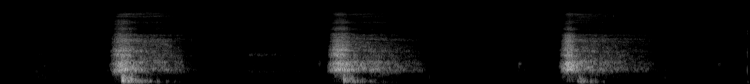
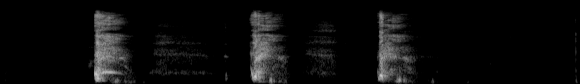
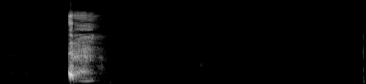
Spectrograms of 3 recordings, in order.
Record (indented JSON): {
  "exhalation_length": "7.5 s",
  "exhalation_amplitude": 9402,
  "exhalation_signal_mean_std_ratio": 0.32,
  "three_cough_length": "5.8 s",
  "three_cough_amplitude": 20960,
  "three_cough_signal_mean_std_ratio": 0.26,
  "cough_length": "3.7 s",
  "cough_amplitude": 32767,
  "cough_signal_mean_std_ratio": 0.16,
  "survey_phase": "beta (2021-08-13 to 2022-03-07)",
  "age": "18-44",
  "gender": "Female",
  "wearing_mask": "No",
  "symptom_none": true,
  "smoker_status": "Ex-smoker",
  "respiratory_condition_asthma": false,
  "respiratory_condition_other": false,
  "recruitment_source": "REACT",
  "submission_delay": "1 day",
  "covid_test_result": "Negative",
  "covid_test_method": "RT-qPCR",
  "influenza_a_test_result": "Unknown/Void",
  "influenza_b_test_result": "Unknown/Void"
}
